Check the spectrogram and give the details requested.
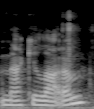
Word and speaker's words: maculatum: This wild geranium, or maculatum, that's how you say it, and this other one, this is a geranium carolinium.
